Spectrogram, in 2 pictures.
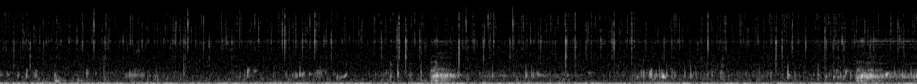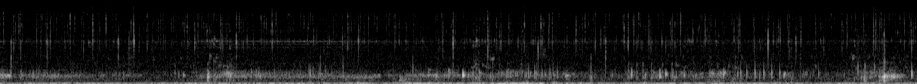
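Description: Underwater sound through a camera: irregular bubbling and gurgling water every second or two, over a steady low rumble and scattered crackling clicks.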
